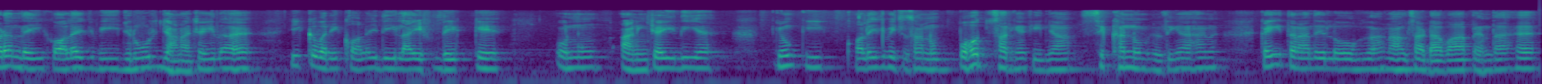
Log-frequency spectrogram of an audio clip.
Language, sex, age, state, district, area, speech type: Punjabi, male, 30-45, Punjab, Amritsar, urban, spontaneous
